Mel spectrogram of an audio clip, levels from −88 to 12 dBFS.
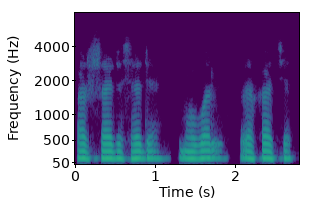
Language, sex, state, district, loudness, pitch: Bengali, male, West Bengal, Malda, -32 LUFS, 140 Hz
